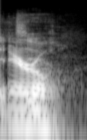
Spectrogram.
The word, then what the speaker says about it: Errol: his first name Earl it's Errol it's Arrow how's it spelled it's like e r r o l or something oh I always thought it was a rule no it's Arrow that's on me I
